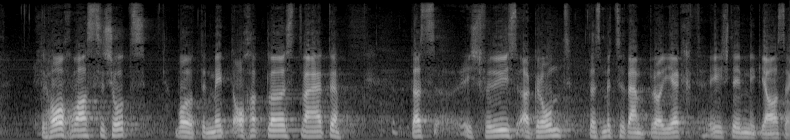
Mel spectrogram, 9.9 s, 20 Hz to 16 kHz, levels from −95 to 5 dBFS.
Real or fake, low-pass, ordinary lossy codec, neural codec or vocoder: real; 14.4 kHz; none; none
